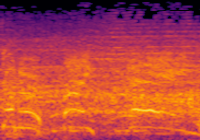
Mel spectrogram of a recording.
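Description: A man's voice, the television commentator's, over the steady noise of an arena crowd.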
